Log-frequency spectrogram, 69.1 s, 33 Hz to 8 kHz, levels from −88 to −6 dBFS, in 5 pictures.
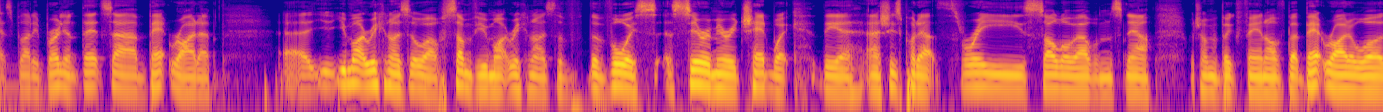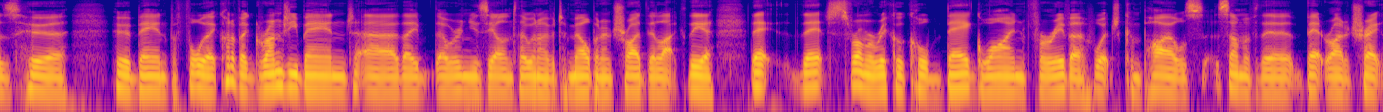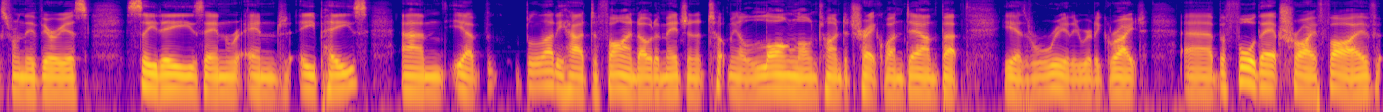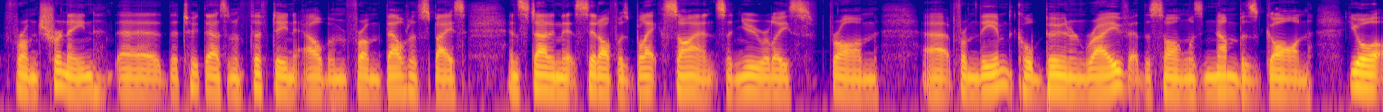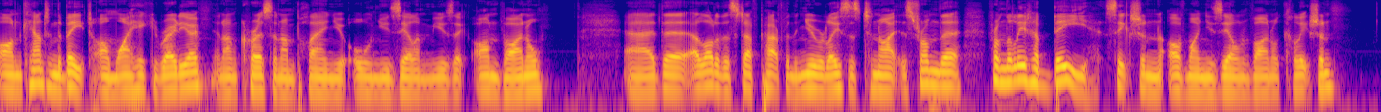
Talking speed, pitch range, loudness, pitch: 180 wpm, 90-105 Hz, -20 LUFS, 95 Hz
